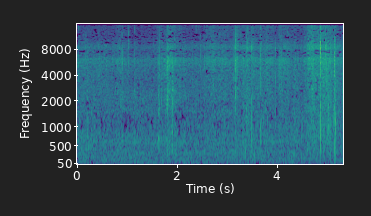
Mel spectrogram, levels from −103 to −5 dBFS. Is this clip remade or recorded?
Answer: recorded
